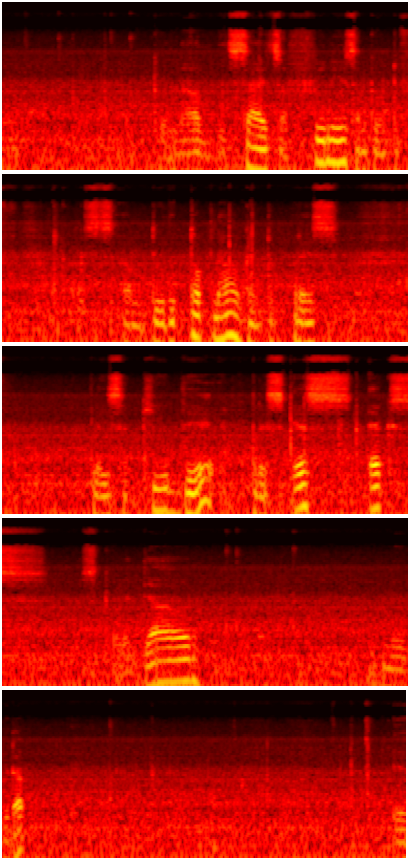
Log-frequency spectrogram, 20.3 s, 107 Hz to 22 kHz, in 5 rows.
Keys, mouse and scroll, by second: 0.3 middle click, 0.7-1.1 scroll down 3, 1.1 middle click, 1.6 scroll up 1, 2.0-2.6 scroll down 4, 2.8 middle click, 3.1-3.7 scroll up 3, 3.8 scroll down 2, 4.7 KP_3, 6.4 shift+a.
